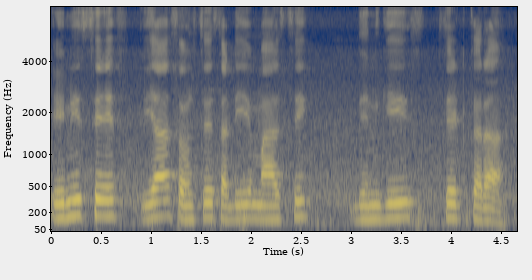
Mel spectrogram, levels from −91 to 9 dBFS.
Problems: constant background noise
